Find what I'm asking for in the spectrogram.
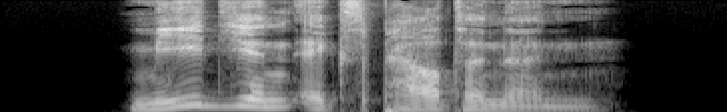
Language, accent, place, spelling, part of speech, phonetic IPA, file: German, Germany, Berlin, Medienexpertinnen, noun, [ˈmeːdi̯ənʔɛksˌpɛʁtɪnən], De-Medienexpertinnen.ogg
- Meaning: plural of Medienexpertin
